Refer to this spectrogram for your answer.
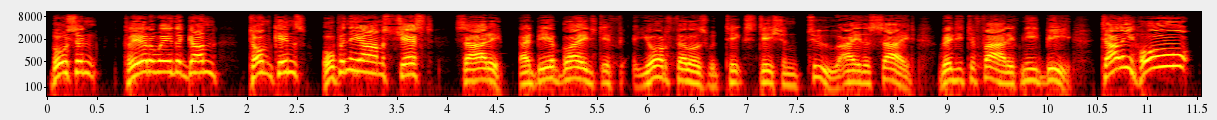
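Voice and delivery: high, loud, keen naval orders; young officer rallying his crew; eager young captain. A narrator's reading. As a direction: bark orders like a boy hero.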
